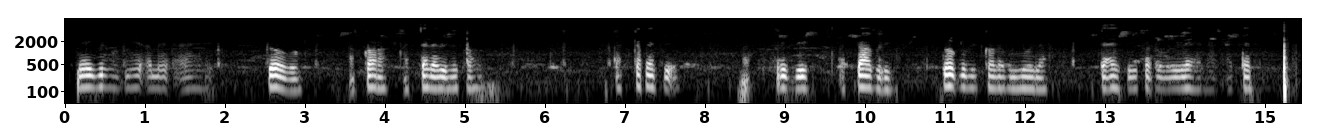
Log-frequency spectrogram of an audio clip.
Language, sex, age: Wolof, male, 18-24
